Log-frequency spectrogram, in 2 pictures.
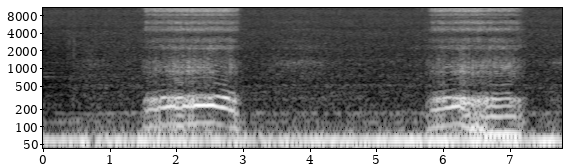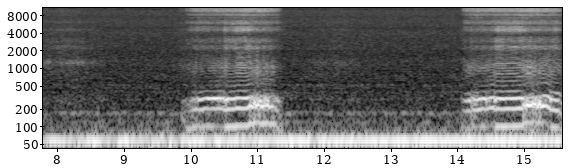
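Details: Four loud, rattling snores about every four seconds, roughly 15 breaths a minute, over a steady low hum: snoring during sleep.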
